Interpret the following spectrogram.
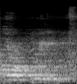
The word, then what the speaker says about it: Jokowi: Tulisannya Jokowi dibaca Yokwi. Tapi kalau orang Brita, Madiun, Jawa Timur membacanya, dia tidak bilang Yokuwi tapi o Yoki.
